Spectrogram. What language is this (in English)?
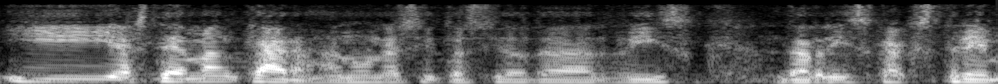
Catalan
